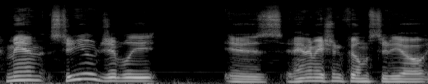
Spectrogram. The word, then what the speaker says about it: Ghibli: It's technically pronounced Ghibli, but everyone calls it something different.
